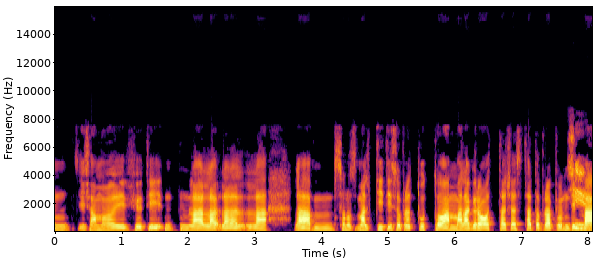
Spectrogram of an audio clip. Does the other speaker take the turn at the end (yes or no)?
no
